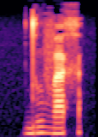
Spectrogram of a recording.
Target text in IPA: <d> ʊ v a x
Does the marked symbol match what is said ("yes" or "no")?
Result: yes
